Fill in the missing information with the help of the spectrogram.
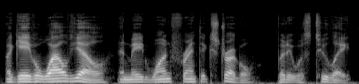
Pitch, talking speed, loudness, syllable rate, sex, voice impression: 115 Hz, 250 wpm, -19 LUFS, 5.5 syllables/s, male, masculine, adult-like, tensed, powerful, clear, fluent, cool, intellectual, slightly mature, wild, lively, slightly strict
